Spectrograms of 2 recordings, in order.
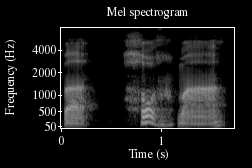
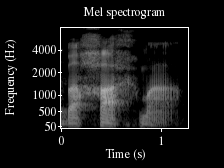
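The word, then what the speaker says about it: בחכמה: So it's bahochma instead of bahachma.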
